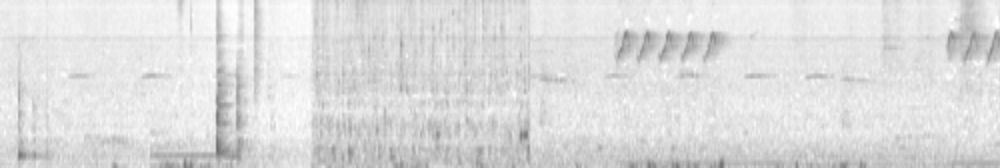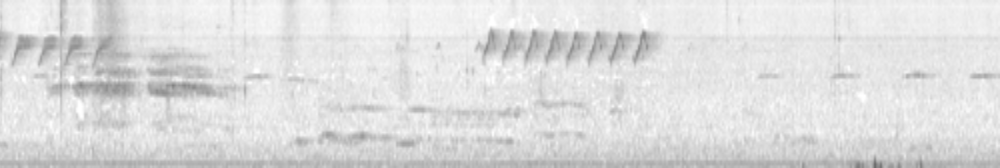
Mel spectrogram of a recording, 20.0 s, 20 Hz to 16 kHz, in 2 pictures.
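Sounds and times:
birds chirping: 2.7s - 20.0s
water pouring from a spout: 3.1s - 5.3s.

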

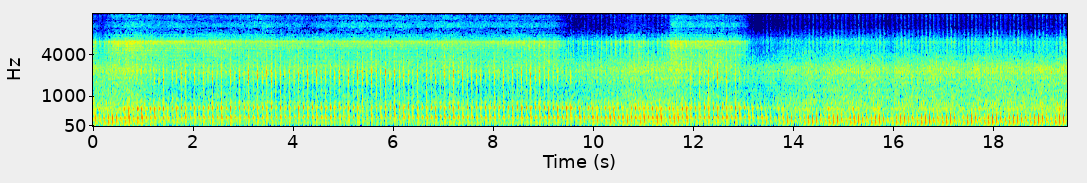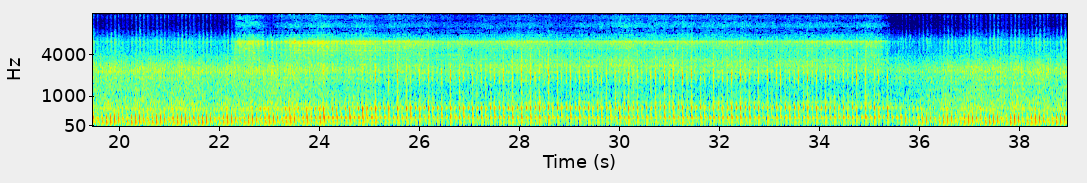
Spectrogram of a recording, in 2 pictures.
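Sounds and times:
saw blade cutting wood: 0.0s - 9.4s, 10.8s - 13.1s, 22.2s - 35.4s
engine knocking steadily: 0.0s - 38.9s.

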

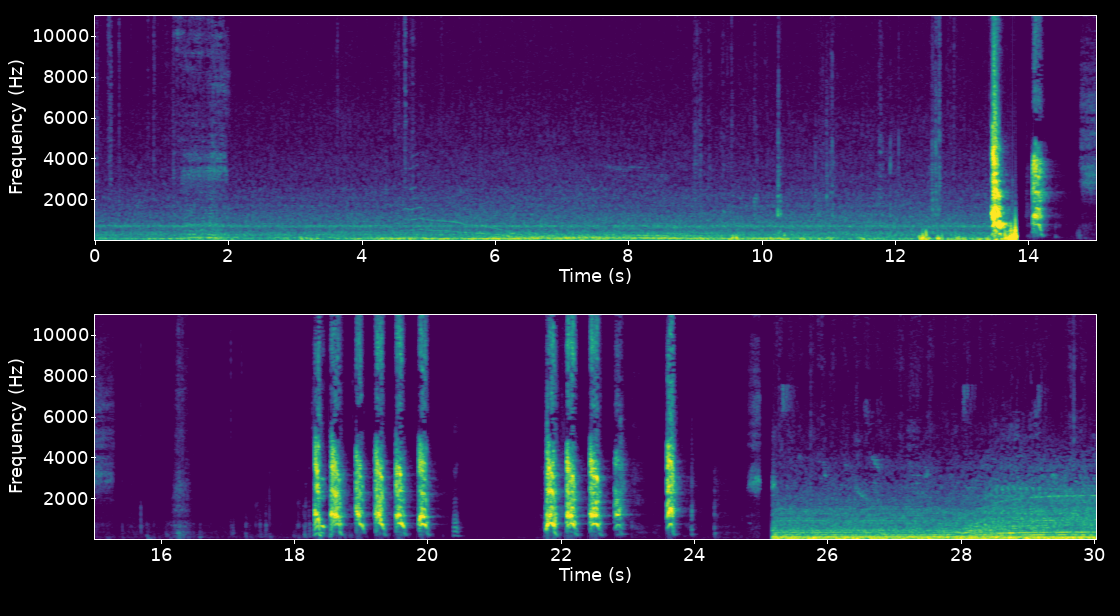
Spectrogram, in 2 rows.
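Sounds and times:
puppy barking: 13.4s - 14.4s, 18.3s - 20.5s, 21.8s - 24.0s.

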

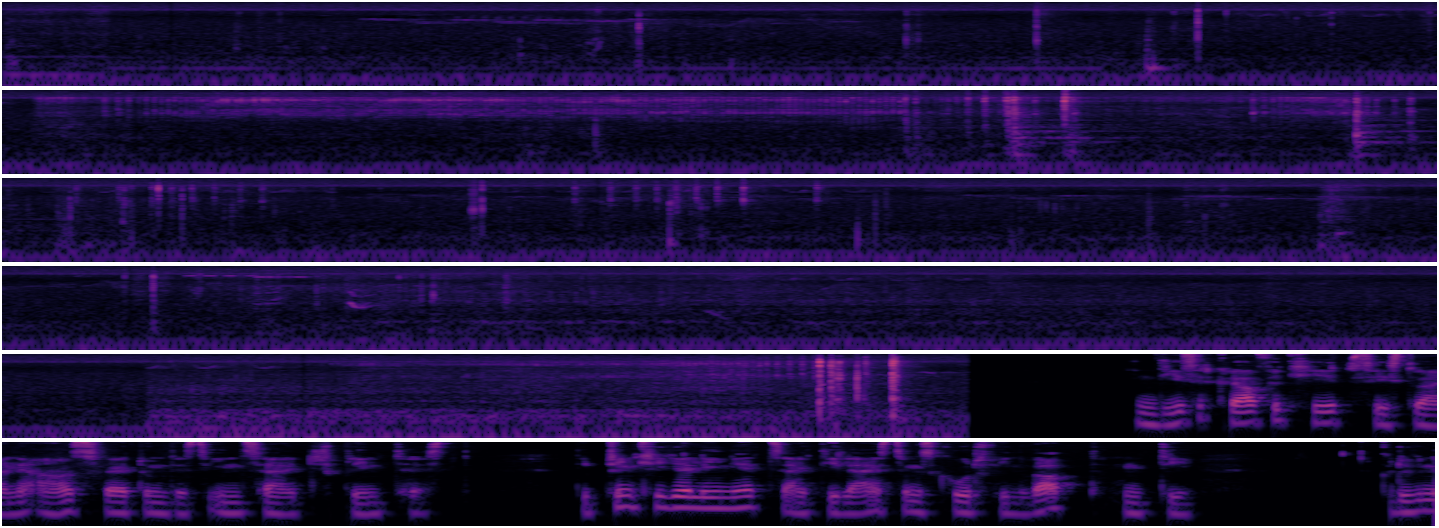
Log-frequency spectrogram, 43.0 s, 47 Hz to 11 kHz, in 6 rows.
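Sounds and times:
bike clicks and knocks: 9.3s - 16.0s, 16.6s - 21.4s, 30.8s - 33.5s
faint bird chirps: 14.8s - 24.2s
low steady rumble: 23.5s - 33.5s.

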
